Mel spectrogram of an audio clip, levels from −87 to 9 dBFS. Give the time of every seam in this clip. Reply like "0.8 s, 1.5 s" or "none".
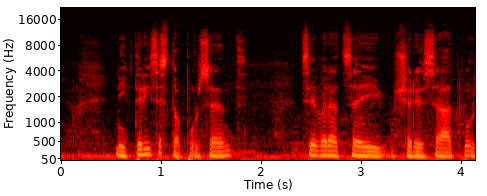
1.0 s, 2.4 s

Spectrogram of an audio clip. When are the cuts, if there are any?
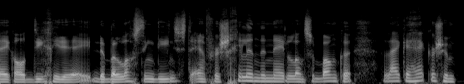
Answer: none

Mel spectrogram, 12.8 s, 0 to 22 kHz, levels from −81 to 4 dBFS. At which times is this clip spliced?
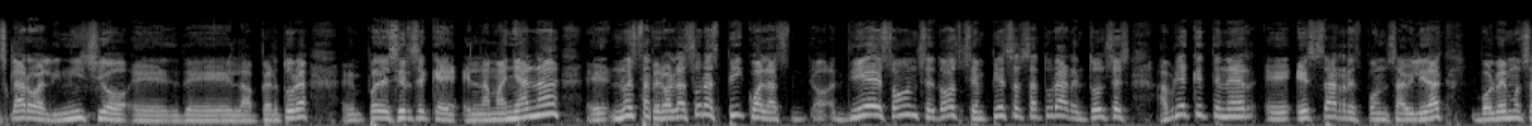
5.4 s, 8.0 s

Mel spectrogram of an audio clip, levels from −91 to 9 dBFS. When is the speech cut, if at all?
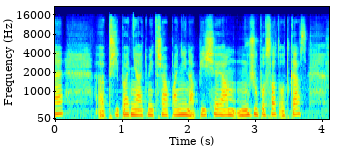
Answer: none

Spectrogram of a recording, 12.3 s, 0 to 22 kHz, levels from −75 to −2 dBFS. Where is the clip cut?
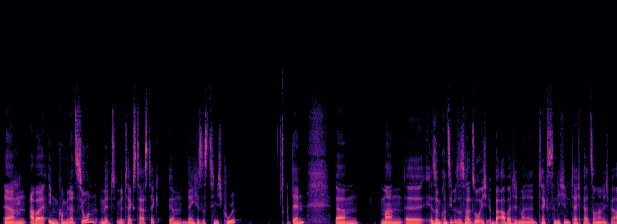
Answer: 2.3 s

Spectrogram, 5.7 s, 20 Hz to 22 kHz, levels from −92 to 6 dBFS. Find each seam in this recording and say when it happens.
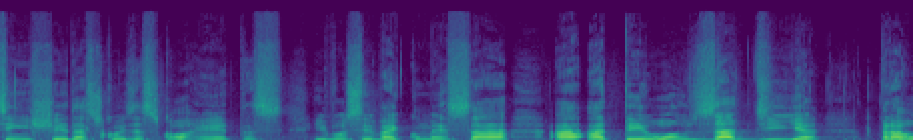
1.9 s

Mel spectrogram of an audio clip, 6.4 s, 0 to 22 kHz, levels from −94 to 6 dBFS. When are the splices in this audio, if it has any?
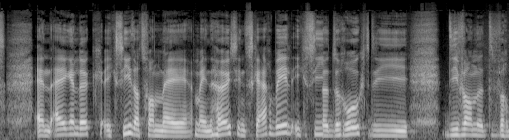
1.3 s, 2.4 s, 4.0 s, 4.6 s

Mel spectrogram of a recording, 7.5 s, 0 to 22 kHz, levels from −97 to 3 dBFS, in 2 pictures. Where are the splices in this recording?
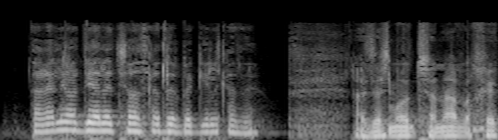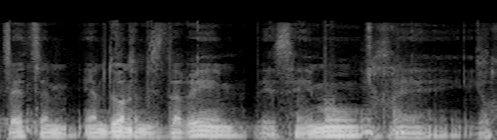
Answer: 1.1 s, 2.9 s, 3.8 s, 4.7 s

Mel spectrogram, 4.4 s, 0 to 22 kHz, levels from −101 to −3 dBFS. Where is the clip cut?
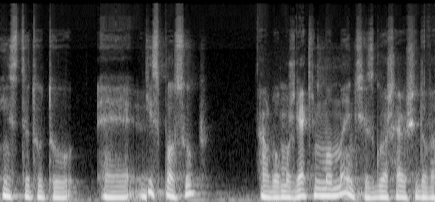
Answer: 1.5 s, 2.9 s

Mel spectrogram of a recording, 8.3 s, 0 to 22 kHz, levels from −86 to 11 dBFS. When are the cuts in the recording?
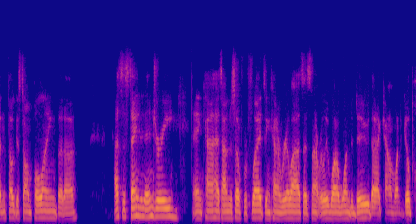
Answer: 4.4 s

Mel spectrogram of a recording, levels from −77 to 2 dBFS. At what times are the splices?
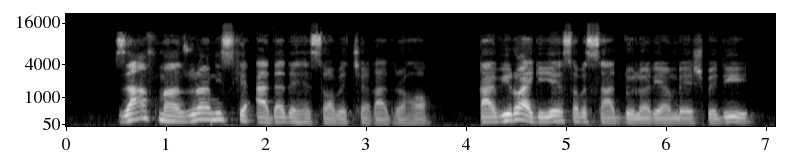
1.4 s, 3.8 s

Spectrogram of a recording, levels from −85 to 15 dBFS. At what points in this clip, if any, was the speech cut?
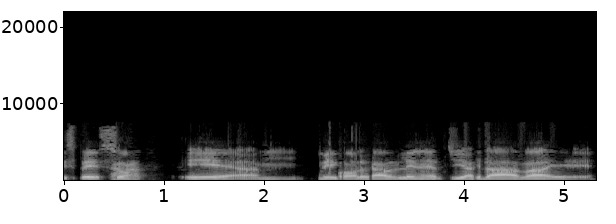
2.5 s, 3.3 s

